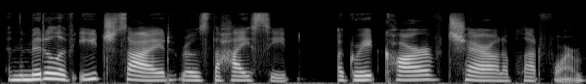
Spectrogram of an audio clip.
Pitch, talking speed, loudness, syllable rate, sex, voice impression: 200 Hz, 175 wpm, -17 LUFS, 3.8 syllables/s, female, feminine, slightly adult-like, slightly soft, slightly sincere, slightly calm, slightly kind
